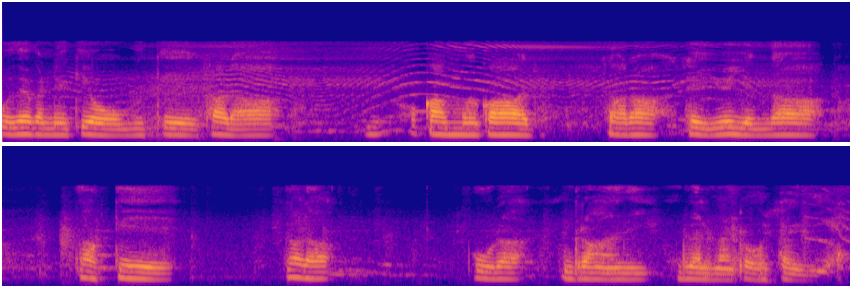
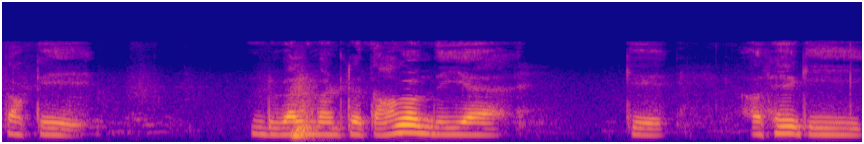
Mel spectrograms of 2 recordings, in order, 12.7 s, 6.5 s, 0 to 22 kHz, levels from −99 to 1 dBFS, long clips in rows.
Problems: none marked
